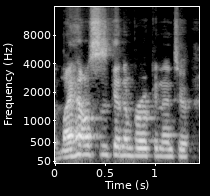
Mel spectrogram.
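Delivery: high-pitched, hammed-up emergency plea; mock alarmed caller. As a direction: insist on help like a pretend frantic caller. Acts out a desperate 911 caller.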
